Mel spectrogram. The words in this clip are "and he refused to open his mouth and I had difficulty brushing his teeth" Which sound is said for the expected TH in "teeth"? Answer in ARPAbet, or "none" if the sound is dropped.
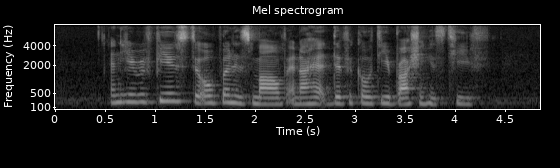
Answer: TH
